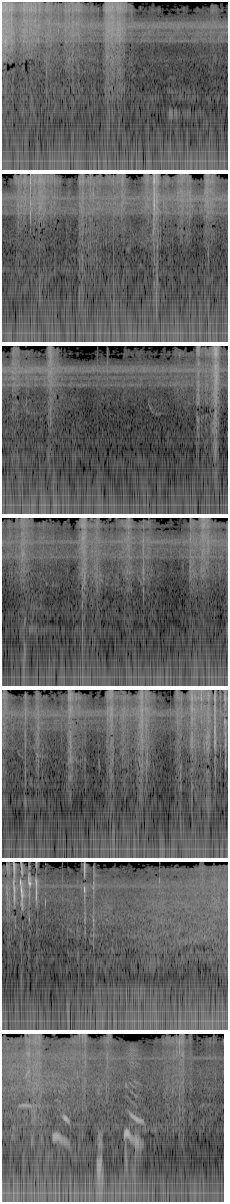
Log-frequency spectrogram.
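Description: Long-tailed macaques moving and feeding in dry leaf litter: scattered rustles and small clicks over a steady outdoor background. About three quarters of the way through there is a quick run of sharp, high chirping clicks. Near the end come a few short squeaky calls that glide in pitch.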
